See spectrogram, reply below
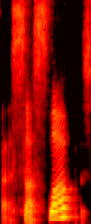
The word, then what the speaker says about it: Suslop: I mean, people pronounce it differently, but I've been working there long enough to confidently say that it's Suslop.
